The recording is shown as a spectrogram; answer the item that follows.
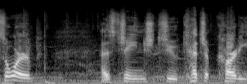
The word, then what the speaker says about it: Swurb: And then Swurb pronounced Sorb has changed to Ketchup Cardi 67.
